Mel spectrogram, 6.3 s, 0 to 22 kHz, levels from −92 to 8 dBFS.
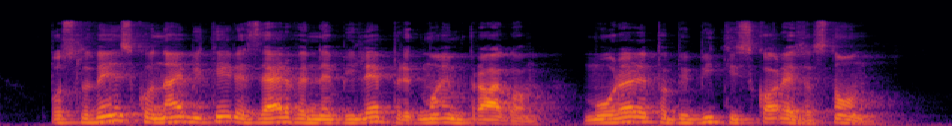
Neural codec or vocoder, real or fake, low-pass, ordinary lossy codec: vocoder, 24 kHz, 100 mel bands, Vocos; fake; 10.8 kHz; none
